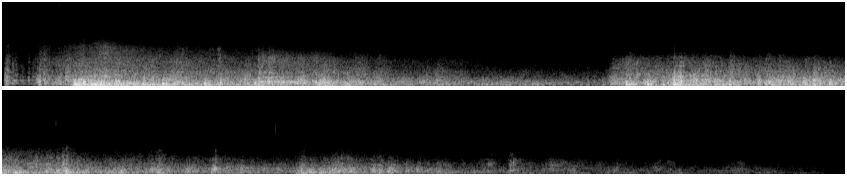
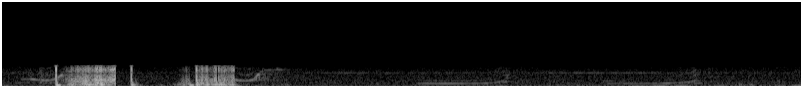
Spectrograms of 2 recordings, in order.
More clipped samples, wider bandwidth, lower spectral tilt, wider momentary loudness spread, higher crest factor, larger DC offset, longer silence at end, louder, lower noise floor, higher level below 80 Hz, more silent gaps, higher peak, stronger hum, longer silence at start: neither; first, 2.8 kHz vs 1 kHz; second, -14 dB/octave vs -16 dB/octave; second, 21 LU vs 28 LU; second, 20 dB vs 26 dB; neither; first, 2.7 s vs 0 s; first, -20 LUFS vs -30 LUFS; first, -65 dBFS vs -58 dBFS; first, -26 dBFS vs -40 dBFS; neither; first, 0 dBFS vs -8 dBFS; neither; second, 0 s vs 0.3 s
